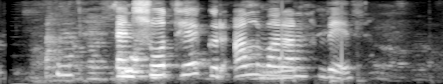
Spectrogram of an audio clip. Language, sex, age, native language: Icelandic, female, 10, Icelandic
